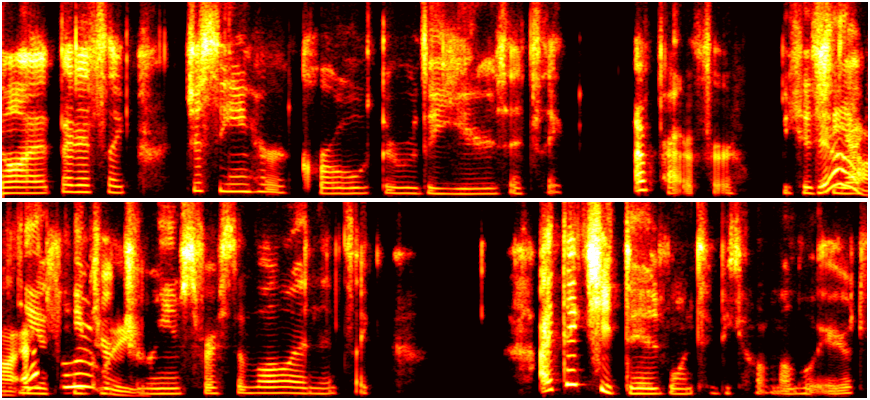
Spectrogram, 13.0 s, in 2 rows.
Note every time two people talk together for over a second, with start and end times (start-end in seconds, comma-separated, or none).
6.1-7.6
